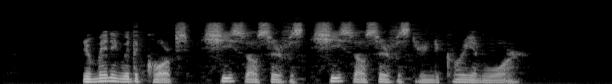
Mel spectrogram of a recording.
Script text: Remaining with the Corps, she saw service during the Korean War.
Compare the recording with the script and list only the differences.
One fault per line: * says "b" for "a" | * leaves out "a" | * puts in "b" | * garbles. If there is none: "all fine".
* puts in "she saw service"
